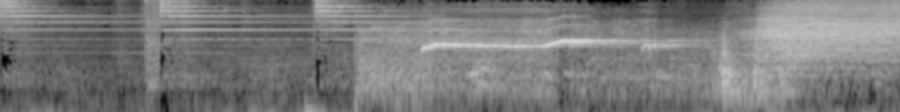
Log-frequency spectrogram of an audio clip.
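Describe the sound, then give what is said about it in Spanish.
A steam locomotive whistle, from the engine that pulled the first train on the Iberian Peninsula, gives a sustained shrill tone that steps up in pitch. Two sharp ringing metallic strikes come before it, and a loud rushing hiss follows. “el sonido después de la locomotora que tiró de ese tren”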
